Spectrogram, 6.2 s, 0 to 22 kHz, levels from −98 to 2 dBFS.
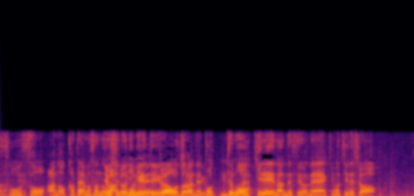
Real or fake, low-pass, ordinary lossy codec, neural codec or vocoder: real; 7.2 kHz; none; none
